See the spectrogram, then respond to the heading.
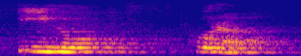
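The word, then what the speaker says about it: Ctenophora: Phylum टीनोफोरा, इसमें सी silent रहता है, टीनोफोरा।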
